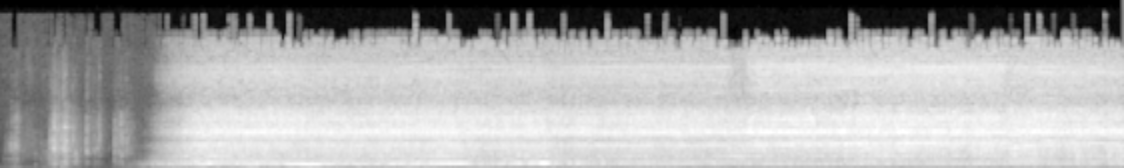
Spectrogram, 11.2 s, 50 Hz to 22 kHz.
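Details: Zelmer 01A vacuum cleaner from 1973, type 34 commutator motor tested removed: steady high whir with a dry rubbing friction hiss; owner suspects the turbine rubbing its housing rather than the motor bearings.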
